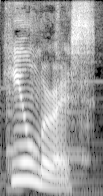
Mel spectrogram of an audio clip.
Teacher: trọng âm rơi vào âm tiết thứ nhất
